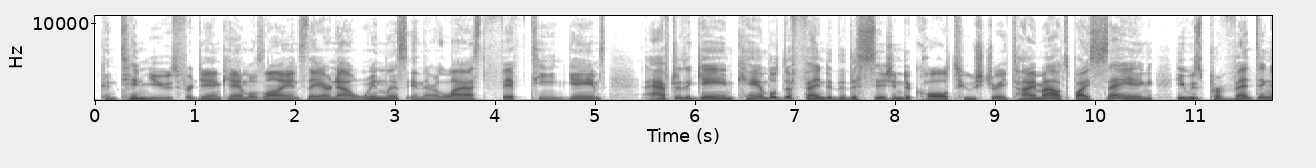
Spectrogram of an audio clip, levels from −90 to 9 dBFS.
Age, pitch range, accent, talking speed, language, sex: 30-49, 105-155 Hz, American, 160 wpm, English, male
